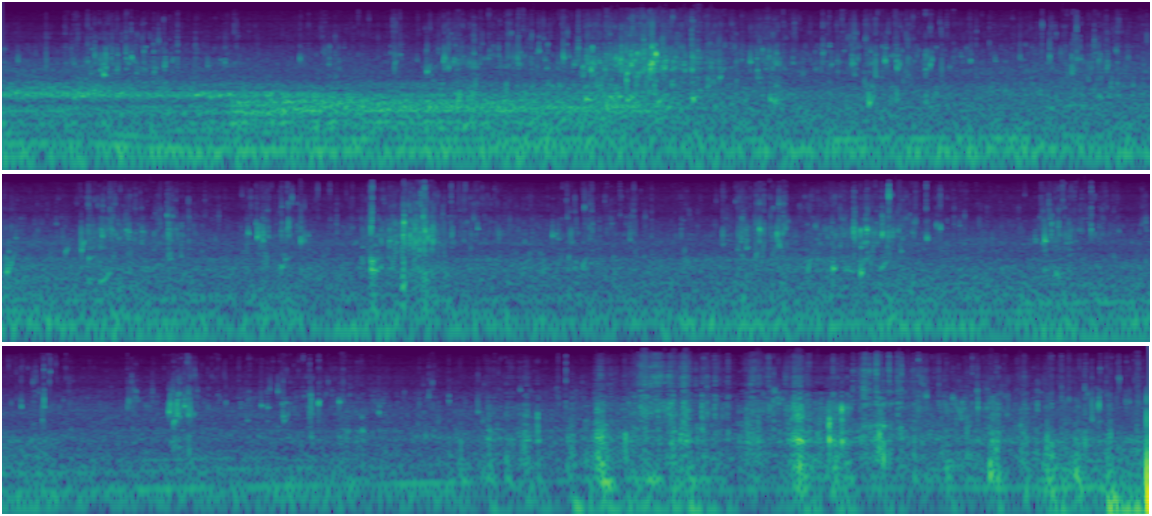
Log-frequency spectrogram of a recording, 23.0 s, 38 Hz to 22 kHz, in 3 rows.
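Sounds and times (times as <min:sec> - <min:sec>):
low hum: 0:00.0 - 0:08.2
water lapping at shoreline: 0:00.0 - 0:22.9.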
